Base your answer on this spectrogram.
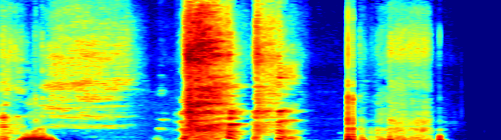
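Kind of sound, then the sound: human body sound, coughing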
